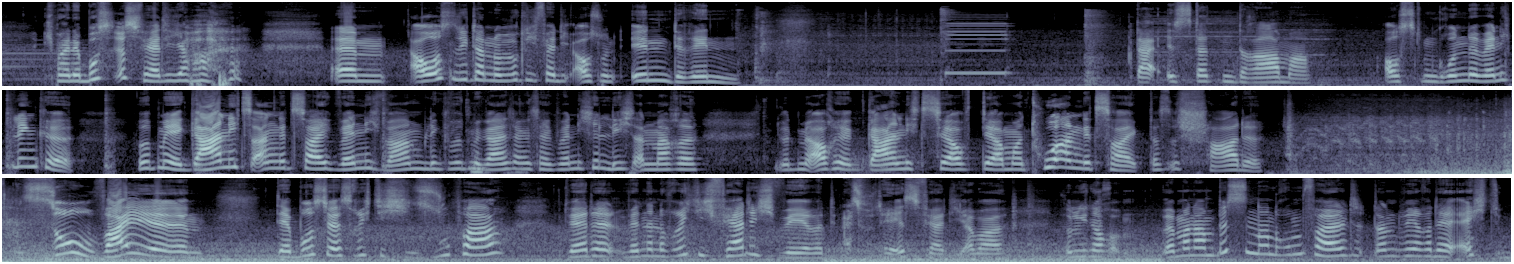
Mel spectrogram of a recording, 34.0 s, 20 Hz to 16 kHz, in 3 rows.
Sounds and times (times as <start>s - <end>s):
Speech: 0.4s - 1.8s, 2.5s - 5.6s, 8.5s - 9.8s, 10.4s - 16.6s, 17.2s - 20.8s, 22.7s - 33.9s
Bus: 5.6s - 10.4s, 20.9s - 33.9s.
